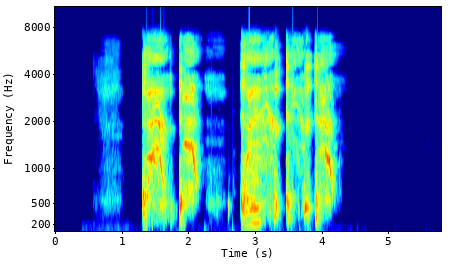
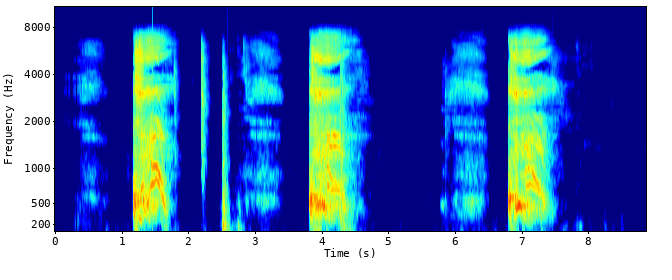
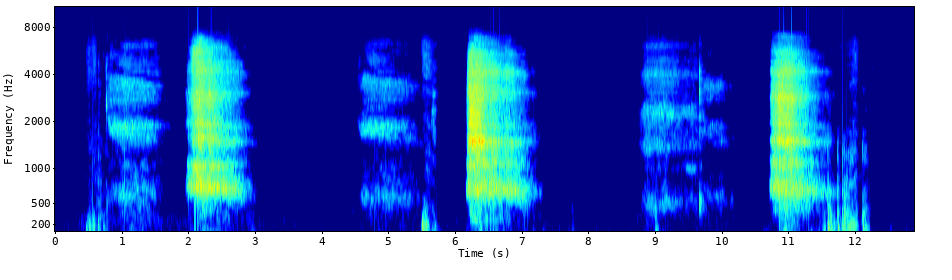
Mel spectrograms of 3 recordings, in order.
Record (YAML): cough_length: 5.8 s
cough_amplitude: 29206
cough_signal_mean_std_ratio: 0.46
three_cough_length: 8.9 s
three_cough_amplitude: 31873
three_cough_signal_mean_std_ratio: 0.37
exhalation_length: 12.9 s
exhalation_amplitude: 14767
exhalation_signal_mean_std_ratio: 0.33
survey_phase: beta (2021-08-13 to 2022-03-07)
age: 45-64
gender: Female
wearing_mask: 'No'
symptom_cough_any: true
symptom_runny_or_blocked_nose: true
symptom_fatigue: true
symptom_fever_high_temperature: true
symptom_headache: true
symptom_change_to_sense_of_smell_or_taste: true
symptom_loss_of_taste: true
smoker_status: Ex-smoker
respiratory_condition_asthma: true
respiratory_condition_other: false
recruitment_source: Test and Trace
submission_delay: 2 days
covid_test_result: Positive
covid_test_method: RT-qPCR
covid_ct_value: 14.8
covid_ct_gene: ORF1ab gene
covid_ct_mean: 15.0
covid_viral_load: 12000000 copies/ml
covid_viral_load_category: High viral load (>1M copies/ml)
